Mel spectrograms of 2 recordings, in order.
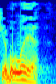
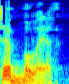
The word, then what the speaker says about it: Shibboleth: Well, you say Shibboleth. And they would say Sibboleth. They couldn't pronounce.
